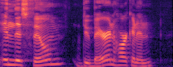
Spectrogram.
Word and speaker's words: Harkonnen: this film do baron harkenin which they pronounce it harkonnen whatever at no point does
